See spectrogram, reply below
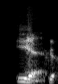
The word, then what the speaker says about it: Eion: It's E-I-O-N, but it's Ian or Ian. – Ian. – I had it right the first time.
